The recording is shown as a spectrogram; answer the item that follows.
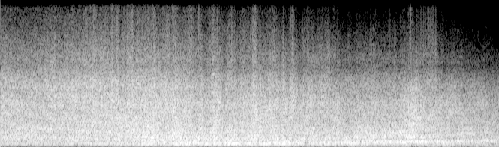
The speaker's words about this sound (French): c'est vrai que c'est très impressionnant de voir ces avions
